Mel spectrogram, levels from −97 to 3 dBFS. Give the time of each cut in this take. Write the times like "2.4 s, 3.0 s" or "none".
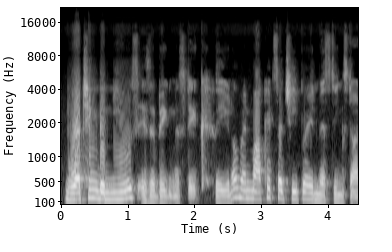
2.2 s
